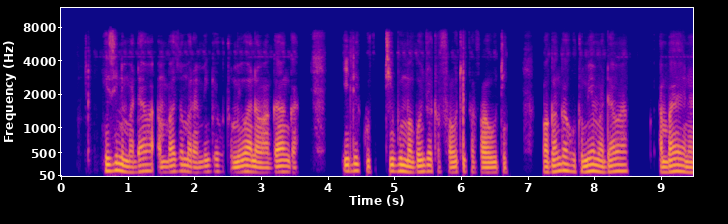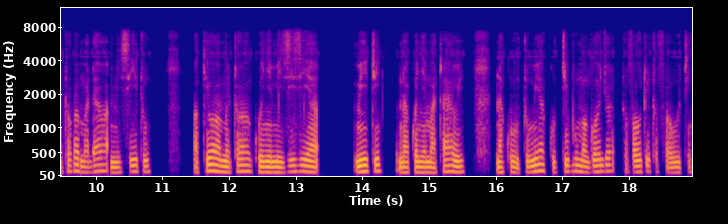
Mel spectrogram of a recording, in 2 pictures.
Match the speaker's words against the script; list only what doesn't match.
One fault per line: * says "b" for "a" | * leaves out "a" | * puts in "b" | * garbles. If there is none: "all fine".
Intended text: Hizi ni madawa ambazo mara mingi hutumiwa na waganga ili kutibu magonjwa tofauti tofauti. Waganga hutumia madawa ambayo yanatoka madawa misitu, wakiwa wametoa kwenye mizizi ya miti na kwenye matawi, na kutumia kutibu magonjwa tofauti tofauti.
all fine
